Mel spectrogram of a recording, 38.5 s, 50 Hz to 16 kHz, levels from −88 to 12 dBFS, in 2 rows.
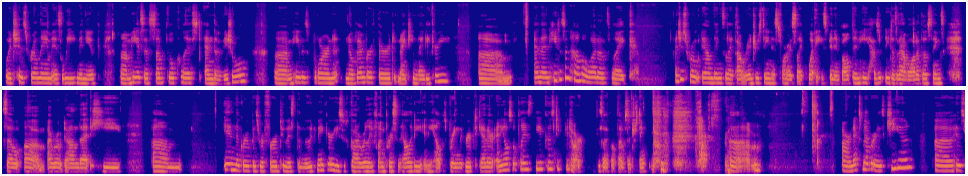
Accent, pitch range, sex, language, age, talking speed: American, 190-230 Hz, female, English, 10-29, 175 wpm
